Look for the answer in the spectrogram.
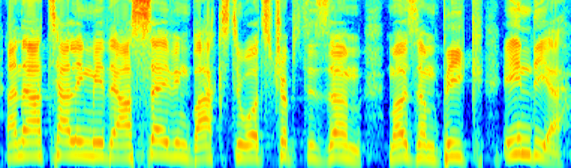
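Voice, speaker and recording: A man's voice: high-pitched, normal speed, smooth, no echo. A man with a South African Afrikaans accent preaching a sermon, emphatic, with repeated phrases and rhetorical questions.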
